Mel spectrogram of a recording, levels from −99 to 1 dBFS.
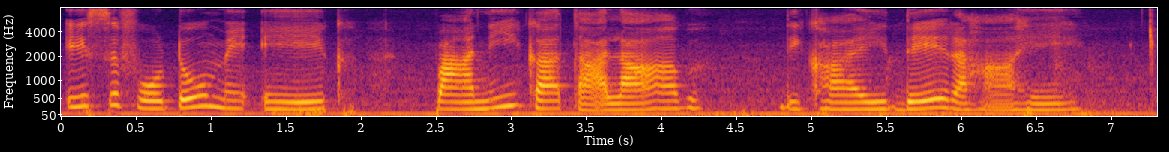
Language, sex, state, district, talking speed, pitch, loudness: Hindi, female, Madhya Pradesh, Dhar, 90 wpm, 195 Hz, -16 LUFS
